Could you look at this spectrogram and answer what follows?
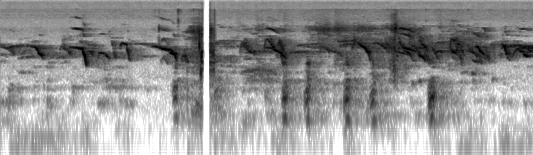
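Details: Feeding country chickens: rapid high chick cheeps throughout, with a short run of low clucks in the second half and a sharp click near the middle.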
